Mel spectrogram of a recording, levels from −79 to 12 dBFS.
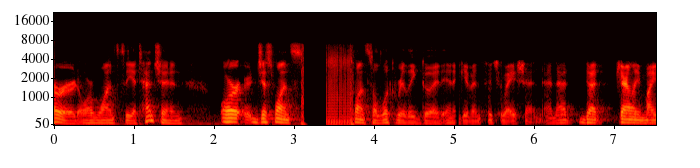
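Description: A speech recording carried over an HD Voice call, with three separate faults. From 3.09 to 3.73 s, right after "the attention or just" and before "wants to look really", a cable is pulled and plugged in again. A pop opens a near-silent stretch of about 590 ms, which includes roughly 310 ms of 50 Hz mains buzz as the plug tip makes partial contact, then a second pop as the sound returns. The buzz and the paired clicks set this apart from a network dropout, which would leave only silence with no hum. At 5.00 s, after "look really good in", there is a 60 ms handover gap. The call switches to a different network and no speech frames arrive during that moment, so the sound dies out quickly and leaves clean silence until 5.06 s. Unlike packet-loss concealment, nothing is smeared or repeated across the hole. From 5.06 s to the end comes a fallback to narrowband. Before it, the AMR-WB wideband codec at 23.85 kbit/s carries the sound cleanly. 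After it, AMR-NB at 5.9 kbit/s takes over, and nothing above 4 kHz remains. The sound turns duller and rougher. Because the drop begins exactly at the handover and brings coding roughness as well as lost treble, it reads as a codec switch, not as a simple low-pass filter.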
